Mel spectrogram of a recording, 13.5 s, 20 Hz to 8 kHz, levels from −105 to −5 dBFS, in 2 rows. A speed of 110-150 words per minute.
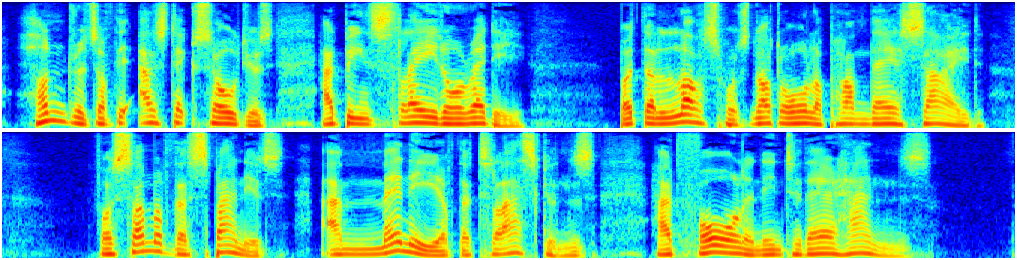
Yes: average, 145 wpm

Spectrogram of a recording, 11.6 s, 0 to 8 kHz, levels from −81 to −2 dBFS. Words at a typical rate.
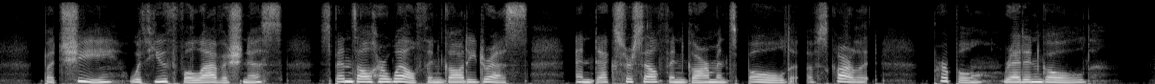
No: slow, 125 wpm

